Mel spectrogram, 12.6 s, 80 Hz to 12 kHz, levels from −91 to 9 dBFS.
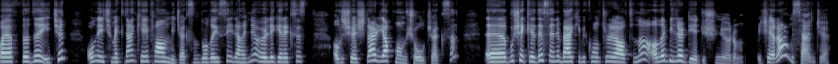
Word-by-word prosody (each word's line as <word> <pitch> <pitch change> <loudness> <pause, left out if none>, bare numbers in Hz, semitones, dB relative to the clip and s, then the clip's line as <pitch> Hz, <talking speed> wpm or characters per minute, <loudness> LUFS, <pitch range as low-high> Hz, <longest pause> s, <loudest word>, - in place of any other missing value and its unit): bayatladığı 230 +3 +3
için 310 - -1 0.3
onu 250 +4 -2
içmekten 240 +3 -2
keyif 250 -1 -5
almayacaksın. 185 -6 +1
Dolayısıyla, 215 +2 -2
hani, 220 +10 -6
öyle 225 -1 +1
gereksiz 220 +3 -3 0.4
alışverişler 210 +8 +2
yapmamış 250 -11 +1
olacaksın. 150 -1 -6 0.5
Eee, 220 +1 +6
bu 270 - -5
şekilde 265 -1 +2
seni 255 -4 -3
belki 230 -1 +5
bir 225 - -10
kontrol 235 0 -5
altına 215 +10 +1
alabilir 260 +1 +1
diye 175 -3 -3
düşünüyorum. 145 -1 -8 0.2
İşe 205 - -5
yarar 195 +7 +5
mı - - -12
sence? - - -5
230 Hz, 135 wpm, -23 LUFS, 205-255 Hz, 0.5 s, Eee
